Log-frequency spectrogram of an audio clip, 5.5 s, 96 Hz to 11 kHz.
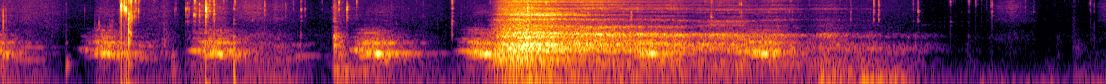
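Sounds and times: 
dogs barking: 0:00.0 - 0:04.1.

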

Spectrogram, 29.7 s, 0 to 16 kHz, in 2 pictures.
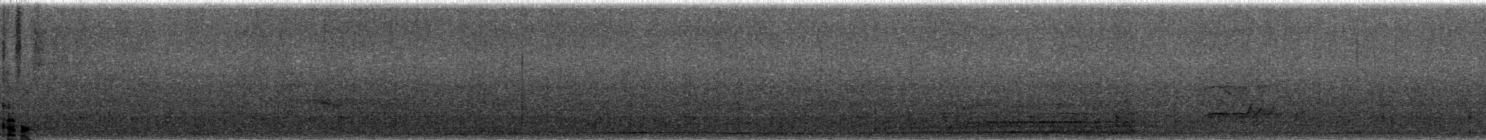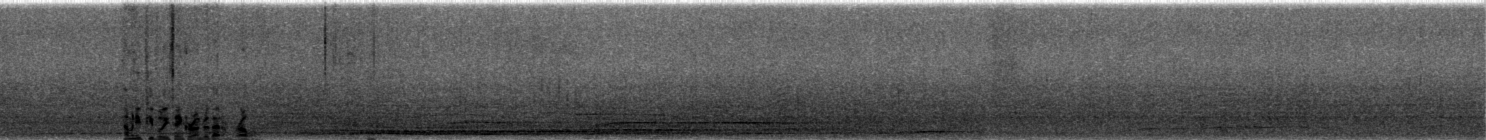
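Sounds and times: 
speech: 0:00.0 - 0:00.5, 0:16.1 - 0:17.6
torrential rain pouring during a storm: 0:00.0 - 0:29.7.

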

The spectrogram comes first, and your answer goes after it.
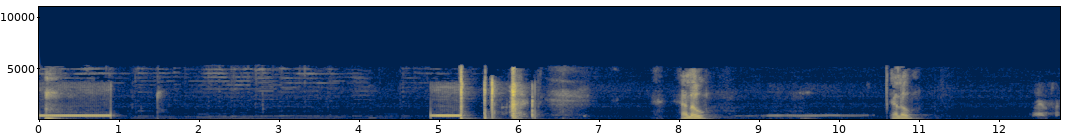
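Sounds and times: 
phone ringback tone of an outgoing call: 0:00.0 - 0:01.0, 0:04.9 - 0:05.3, 0:08.8 - 0:10.4
speech: 0:08.0 - 0:08.4, 0:10.6 - 0:11.0.

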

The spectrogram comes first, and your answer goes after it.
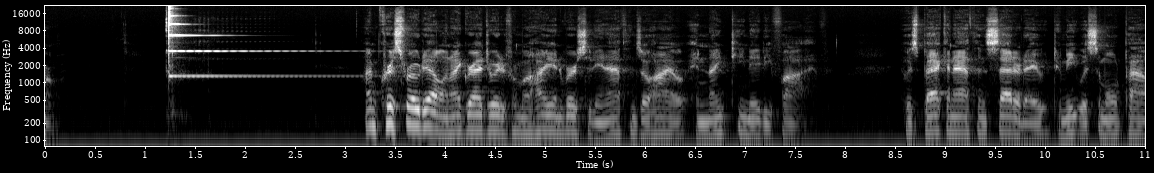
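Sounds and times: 
bell ding: 0:01.2 - 0:03.4
speech: 0:03.2 - 0:07.7, 0:08.6 - 0:10.9.

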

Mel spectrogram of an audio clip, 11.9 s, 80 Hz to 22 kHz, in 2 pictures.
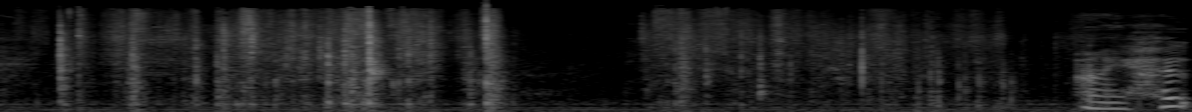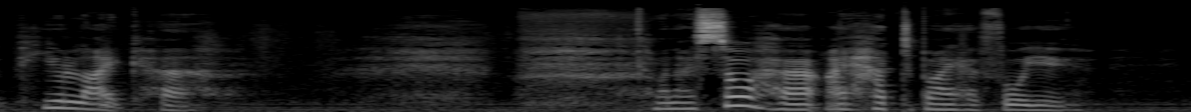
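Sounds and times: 
bubble wrap crinkling as a gift is unwrapped: 0:00.0 - 0:02.6, 0:03.2 - 0:05.4
speech: 0:05.4 - 0:07.1, 0:09.2 - 0:11.4.

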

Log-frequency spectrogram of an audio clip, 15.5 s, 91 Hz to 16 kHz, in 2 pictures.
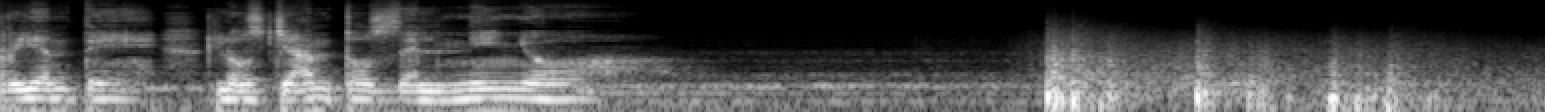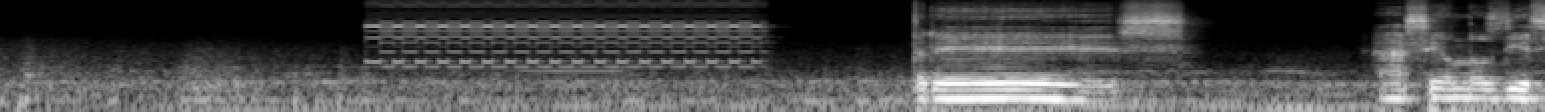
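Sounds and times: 
speech: 0:00.0 - 0:03.2, 0:12.3 - 0:13.7, 0:14.6 - 0:15.4
low hum: 0:00.0 - 0:15.4
house telephone bell ringing: 0:09.6 - 0:11.7.

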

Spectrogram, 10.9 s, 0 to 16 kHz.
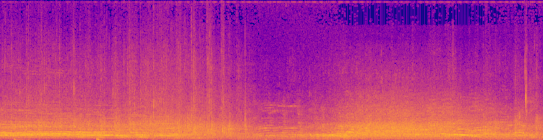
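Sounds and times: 
sparse clapping from a small audience: 0:00.0 - 0:05.1, 0:10.3 - 0:10.8
laughter: 0:05.7 - 0:10.3.

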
